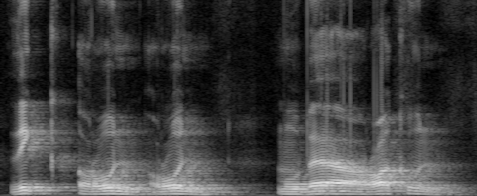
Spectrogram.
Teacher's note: ഈ പദങ്ങളിൽ റാ വന്നിട്ടുണ്ട്. തടിപ്പിച്ച് തഫ്ഖീം ചെയ്ത് സ്വരഭാരത്തോടെ റായിനെ ഉച്ചരിക്കുക. ദിക്റുൻ റുൻ മുബാറകുൻ എന്നിങ്ങനെ റായിനെ നല്ലപോലെ തടിപ്പിച്ച് ഉച്ചരിക്കുക.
